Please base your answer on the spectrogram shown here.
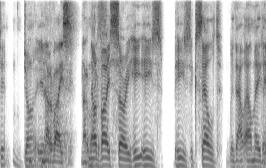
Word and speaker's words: Narvaez: But Novaris, is that how you pronounce it? Narvaez, sorry.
